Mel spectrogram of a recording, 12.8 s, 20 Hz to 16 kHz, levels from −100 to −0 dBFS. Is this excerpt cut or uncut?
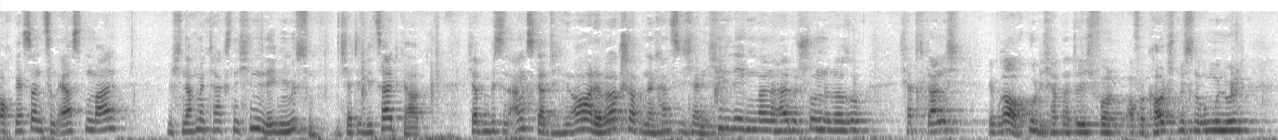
uncut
